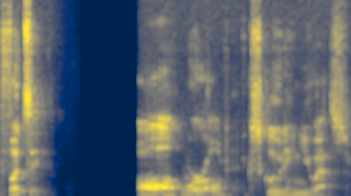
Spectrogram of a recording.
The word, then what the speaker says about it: FTSE: exchange i think but if you want to be cool you pronounce it footsie all world excluding us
